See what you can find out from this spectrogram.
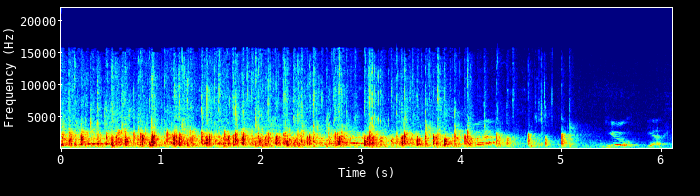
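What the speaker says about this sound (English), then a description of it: "Round of applause" A conference keynote audience gives a round of applause, brisk close clapping that stays steady before thinning out into scattered claps as voices come in at the end.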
